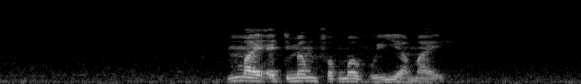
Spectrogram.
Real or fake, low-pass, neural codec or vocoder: real; 5.4 kHz; none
